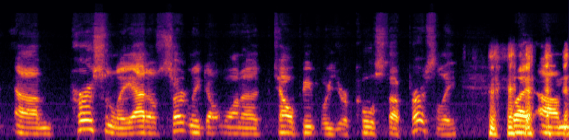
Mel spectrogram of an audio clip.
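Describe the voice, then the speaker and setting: A man speaks at a moderate pace in a fairly high pitch with ordinary pitch variation, in a plain, everyday voice. The sound is dry and close, with no echo. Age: 60s. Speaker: podcast co-host. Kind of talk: casual chat.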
